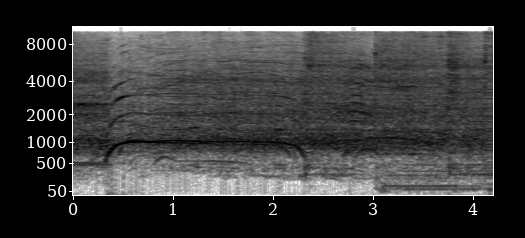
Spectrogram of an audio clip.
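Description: Arena concert crowd cheering, with one long high voice note held for about two seconds; about three seconds in, a low bass line from the band comes in as the song starts.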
